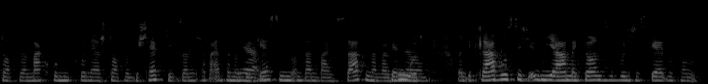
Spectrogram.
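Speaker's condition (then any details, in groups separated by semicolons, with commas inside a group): No condition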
